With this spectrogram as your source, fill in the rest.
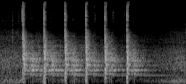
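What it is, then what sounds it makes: Porous low-fired clay pot. A porous, low-fired Mexican clay pot is tapped six times in quick, even succession. Each tap gives a short, dull knock that dies away within about a tenth of a second, with a faint tone near 1.1 kHz. Its pitch is lower than that of harder, high-fired pottery.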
